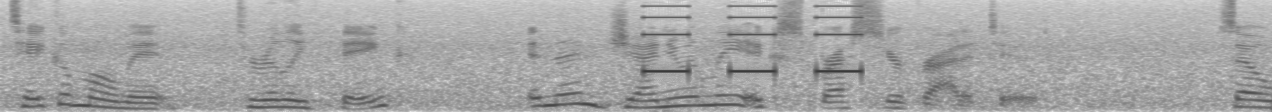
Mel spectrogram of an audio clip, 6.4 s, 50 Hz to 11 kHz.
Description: Beep code, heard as beeps from a small speaker, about 1290 Hz, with speech in English. 3 short. In AMI BIOS tables: failure in the first 64 KB of memory; in Dell tables: chipset error.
